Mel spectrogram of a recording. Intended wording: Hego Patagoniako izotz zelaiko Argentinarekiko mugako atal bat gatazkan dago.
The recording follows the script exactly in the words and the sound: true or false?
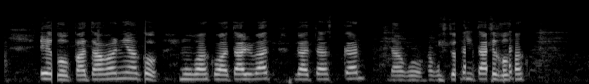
false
